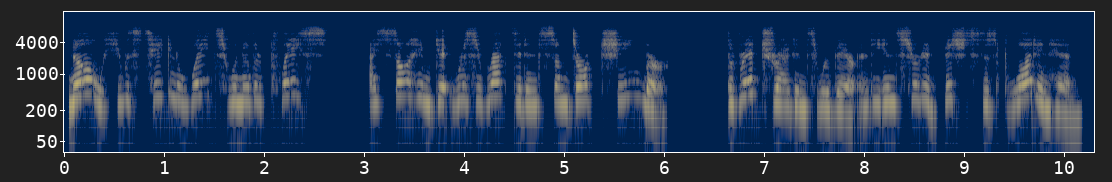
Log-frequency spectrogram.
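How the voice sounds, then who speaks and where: A woman voicing an earnest, excitable young female space cadet in a fan fiction story reading. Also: high-pitched, a little slow, dry recording, recorded from a distance, pitched above the performer's own voice, rough recording. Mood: earnest, urgent.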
